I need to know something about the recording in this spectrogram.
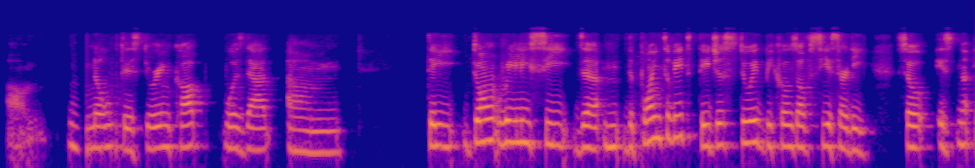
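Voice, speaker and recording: A woman who has lost her voice from talking too much, speaking hoarsely and haltingly in an online group discussion. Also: fairly low pitch, warm tone. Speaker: panel participant. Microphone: video call. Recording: muffled video call audio.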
